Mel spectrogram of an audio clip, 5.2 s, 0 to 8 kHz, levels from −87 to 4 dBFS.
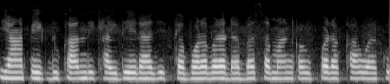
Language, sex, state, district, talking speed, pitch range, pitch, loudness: Hindi, female, Bihar, Jahanabad, 195 wpm, 205-215 Hz, 210 Hz, -15 LUFS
